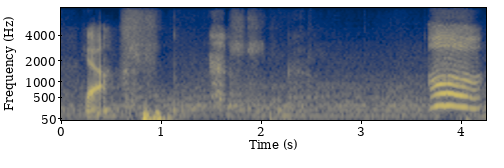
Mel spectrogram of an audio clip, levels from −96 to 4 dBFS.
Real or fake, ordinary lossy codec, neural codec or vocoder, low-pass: fake; none; codec, 16 kHz, 2 kbps, X-Codec, HuBERT features, trained on balanced general audio; none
